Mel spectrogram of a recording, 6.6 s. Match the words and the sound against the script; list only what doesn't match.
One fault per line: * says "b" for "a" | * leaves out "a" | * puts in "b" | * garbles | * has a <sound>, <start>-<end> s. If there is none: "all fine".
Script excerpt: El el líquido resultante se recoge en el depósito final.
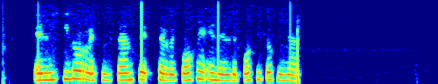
* leaves out "el"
